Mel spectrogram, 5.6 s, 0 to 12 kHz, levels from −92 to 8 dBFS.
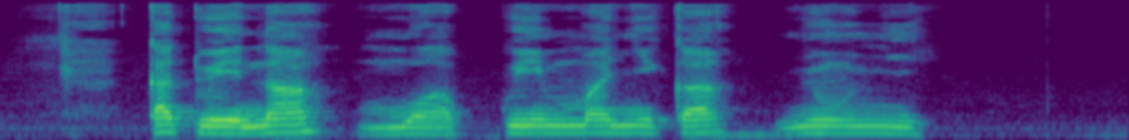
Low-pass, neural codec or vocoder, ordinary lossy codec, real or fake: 10.8 kHz; codec, 44.1 kHz, 7.8 kbps, DAC; AAC, 48 kbps; fake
